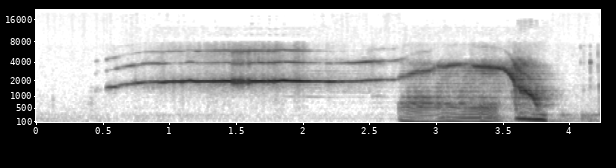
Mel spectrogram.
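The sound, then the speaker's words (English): A person imitates a cow elk call: a long, steady high whistle-like mew that ends in a brief, raspy, lower-pitched lip bawl breaking down in pitch, heard alone. “watching the cows do this sometimes she'll even give a slight lip ball at the end believe it or not really she'll kind of give a oh yeah she'll kind of give a little”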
